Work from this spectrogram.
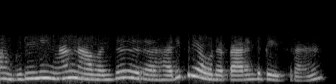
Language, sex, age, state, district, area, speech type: Tamil, female, 30-45, Tamil Nadu, Kanchipuram, urban, conversation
